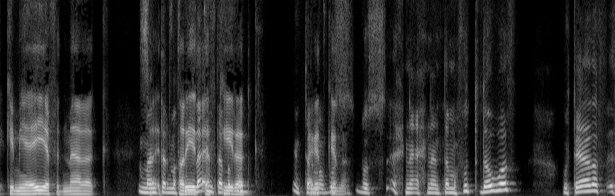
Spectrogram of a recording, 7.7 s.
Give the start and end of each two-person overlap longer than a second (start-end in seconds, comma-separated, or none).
1.7-3.2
